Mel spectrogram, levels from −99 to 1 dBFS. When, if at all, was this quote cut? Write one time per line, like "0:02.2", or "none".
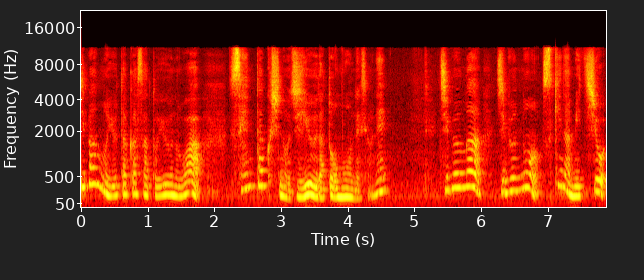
0:02.1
